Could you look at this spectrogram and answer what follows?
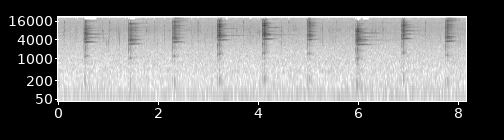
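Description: A hammer strikes metal on an anvil in the video game Vintage Story, flattening ridges with about ten evenly spaced ringing clinks, close and clear with no talking.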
